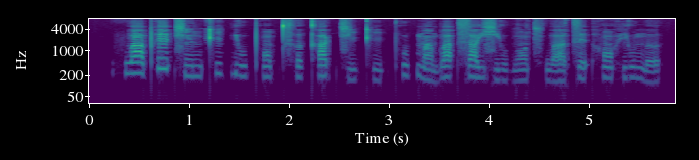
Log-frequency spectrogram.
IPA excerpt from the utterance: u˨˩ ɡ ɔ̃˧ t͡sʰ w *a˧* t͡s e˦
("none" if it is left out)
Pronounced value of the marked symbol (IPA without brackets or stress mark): a˧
